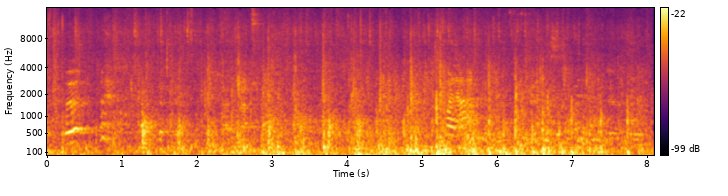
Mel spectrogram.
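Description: Faint shuffling footsteps and knocks of chairs as an audience gets to its feet and moves about, with a low murmur of voices.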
